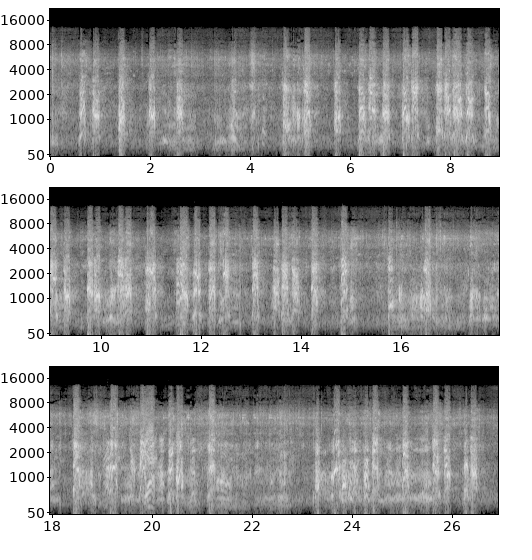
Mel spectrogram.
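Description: Several dogs bark loudly and rapidly.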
